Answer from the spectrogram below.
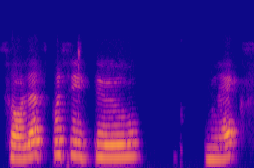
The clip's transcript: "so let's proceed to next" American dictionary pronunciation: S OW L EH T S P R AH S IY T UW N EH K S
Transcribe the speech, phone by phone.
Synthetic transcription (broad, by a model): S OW L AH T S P AH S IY T UW N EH K S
